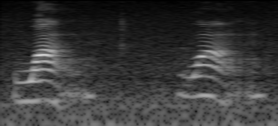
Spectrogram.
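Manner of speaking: wang sounded out twice, separately; wang with ng ending. Shown as a demonstration. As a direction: model the ng at the end of wang. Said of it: "pronounce it with the I N G".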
